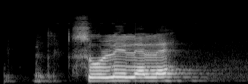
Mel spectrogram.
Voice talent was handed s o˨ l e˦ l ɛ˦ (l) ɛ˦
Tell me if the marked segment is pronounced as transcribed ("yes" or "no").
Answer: yes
